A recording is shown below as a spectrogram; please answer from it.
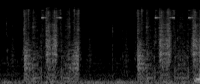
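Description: Keys jangling: a quick, irregular run of small metallic clicks and rattles.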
